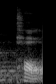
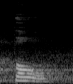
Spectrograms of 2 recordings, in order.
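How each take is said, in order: First: The name is said with an American vowel. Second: The name is said with a British-like vowel.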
